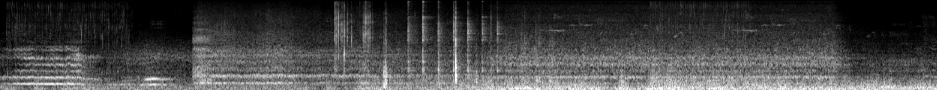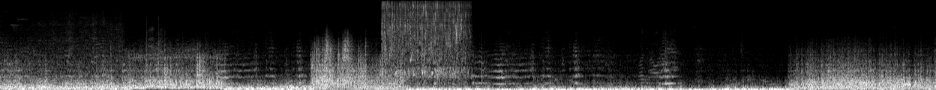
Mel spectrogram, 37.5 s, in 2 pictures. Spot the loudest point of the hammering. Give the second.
9 s.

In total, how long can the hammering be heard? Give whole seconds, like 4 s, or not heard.
3 s.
